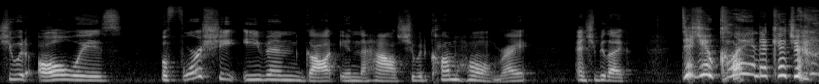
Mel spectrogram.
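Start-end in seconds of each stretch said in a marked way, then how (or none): 6.8-8.1 very high pitched, very loud shrill yell. Retelling how a mother came home demanding a clean house: imitating mom yelling. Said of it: "my mom would start yelling at us".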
